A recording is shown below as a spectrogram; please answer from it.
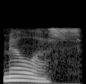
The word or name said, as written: Milles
